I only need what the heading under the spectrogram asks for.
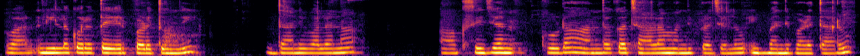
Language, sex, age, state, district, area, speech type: Telugu, female, 18-30, Telangana, Karimnagar, rural, spontaneous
